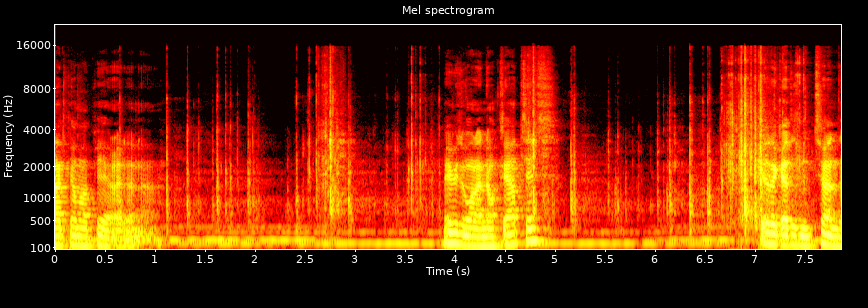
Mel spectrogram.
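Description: A lockpick rattles in a small box lock.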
